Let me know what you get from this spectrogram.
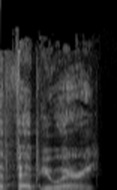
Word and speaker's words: February: I would like to point out that I was really cocky because I remembered the silent R. – Oh, I thought it was a shoo-in with the February.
